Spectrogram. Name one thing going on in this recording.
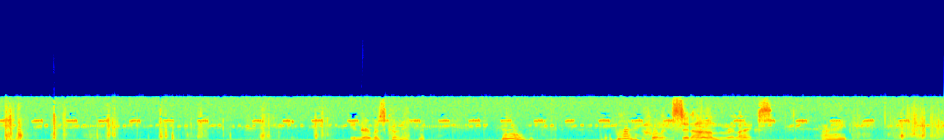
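A log fire crackles and pops steadily close by.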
